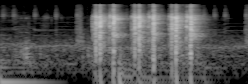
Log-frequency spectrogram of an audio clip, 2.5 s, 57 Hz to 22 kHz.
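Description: A quick run of sharp metallic clicks about a second in, from the slide and action of a Gen 5 Glock 19 being worked by hand with a GoSafe Mobile Safe magazine seated. The pistol still cycles normally with the magazine in.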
